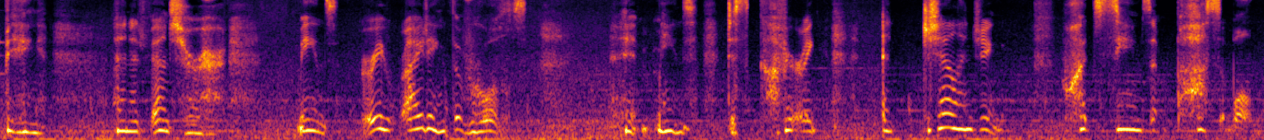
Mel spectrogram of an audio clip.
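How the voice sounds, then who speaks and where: A woman playing an earnest, resolute young adventurer in a video game, measured and determined. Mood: defiant. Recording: loud rumbling noise behind.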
